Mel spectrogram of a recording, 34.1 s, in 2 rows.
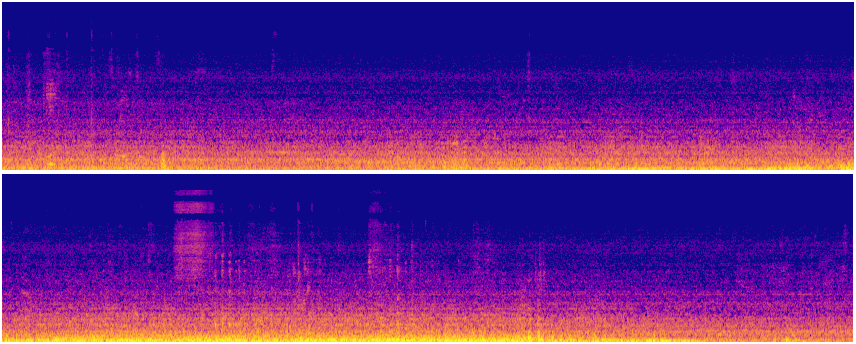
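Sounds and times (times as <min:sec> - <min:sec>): train wheels rumbling: 0:00.0 - 0:34.0
brief hiss: 0:20.5 - 0:21.3.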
